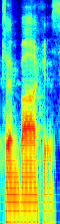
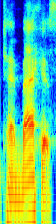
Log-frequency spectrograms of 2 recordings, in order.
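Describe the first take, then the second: First: Said in the usual way. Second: "Tambakis" with a short A, as in "back"; "Tambakis", quoting someone else's way of saying it; another person's pronunciation. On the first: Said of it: "I've always said Tembakis". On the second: Retold or imitated. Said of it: "Jake Ward saying Tambakis".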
